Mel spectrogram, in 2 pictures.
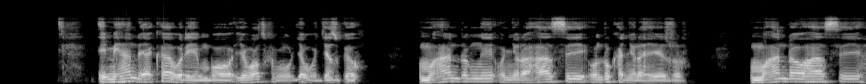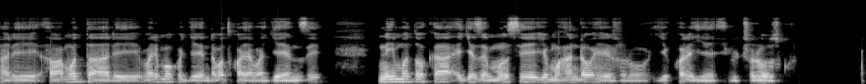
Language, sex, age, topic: Kinyarwanda, male, 36-49, government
